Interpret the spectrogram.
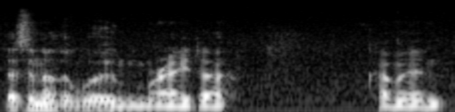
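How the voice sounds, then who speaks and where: Deep-voiced man chatting on a podcast. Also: fairly even intonation, a little slow. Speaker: podcast host. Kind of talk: casual opinionated podcast chat. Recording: clearly audible background noise.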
